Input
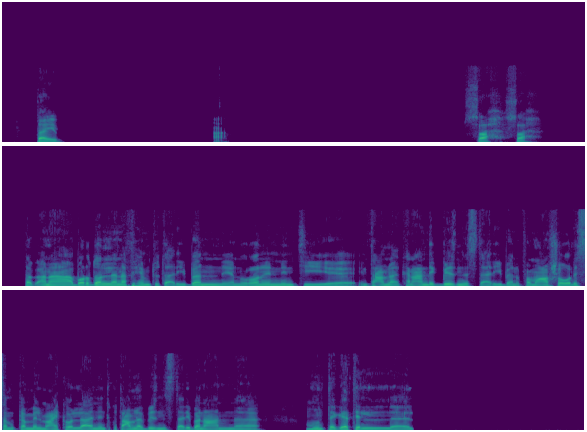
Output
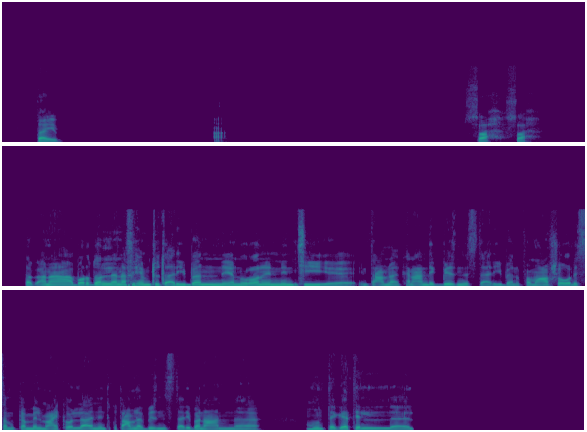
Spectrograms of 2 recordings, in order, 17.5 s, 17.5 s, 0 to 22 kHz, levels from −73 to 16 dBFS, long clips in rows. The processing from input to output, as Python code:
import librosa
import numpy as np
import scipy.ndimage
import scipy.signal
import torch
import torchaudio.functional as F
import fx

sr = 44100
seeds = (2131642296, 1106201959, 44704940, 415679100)

y = scipy.signal.sosfilt(scipy.signal.butter(4, 190.0, 'highpass', fs=sr, output='sos'), x)
y = fx.low_shelf(y, sr, hz=250.0, db=4.0)
y = fx.env_flatten(y, sr, amount_pct=70, at=(6.83, 9.01))
y = y * librosa.db_to_amplitude(-7.0)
